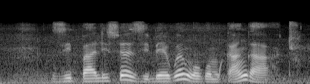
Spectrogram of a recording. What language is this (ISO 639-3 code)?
xho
